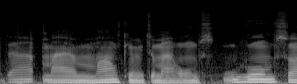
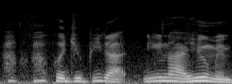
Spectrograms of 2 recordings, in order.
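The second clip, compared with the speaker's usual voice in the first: shocked; 6 semitones higher than usual. Retold or imitated. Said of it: "Sasuke's like".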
